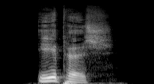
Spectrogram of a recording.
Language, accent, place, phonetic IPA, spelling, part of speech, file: German, Germany, Berlin, [ˈeːpɪʃ], episch, adjective, De-episch.ogg
- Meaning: epic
